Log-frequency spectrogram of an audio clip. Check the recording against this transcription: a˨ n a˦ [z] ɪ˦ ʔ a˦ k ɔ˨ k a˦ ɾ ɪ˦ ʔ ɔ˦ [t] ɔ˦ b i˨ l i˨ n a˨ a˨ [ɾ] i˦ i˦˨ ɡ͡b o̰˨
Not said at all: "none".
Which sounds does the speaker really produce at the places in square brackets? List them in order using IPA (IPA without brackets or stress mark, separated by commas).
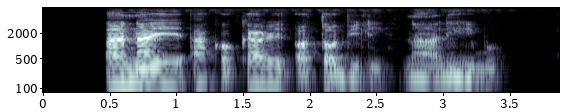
ɣ, t, l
